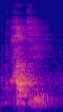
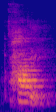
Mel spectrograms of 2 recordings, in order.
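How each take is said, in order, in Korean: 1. 가운데 자음은 센 t예요. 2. 가운데 자음은 부드러운 탄설음이에요.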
